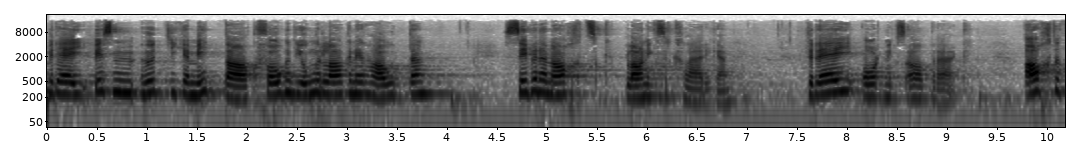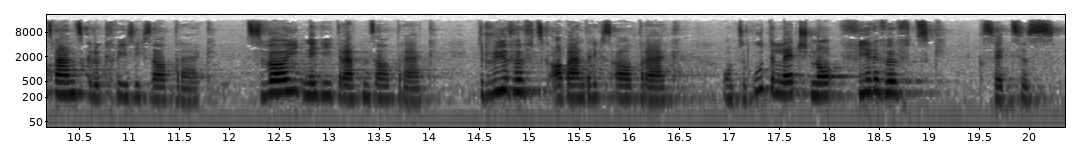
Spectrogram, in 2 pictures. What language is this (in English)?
Swiss German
